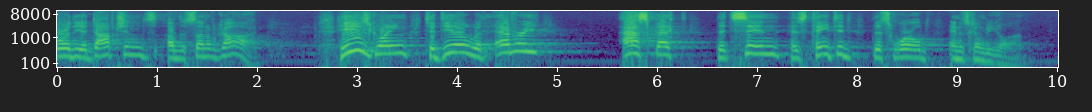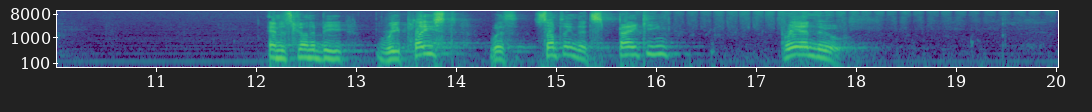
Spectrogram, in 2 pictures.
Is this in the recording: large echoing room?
yes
